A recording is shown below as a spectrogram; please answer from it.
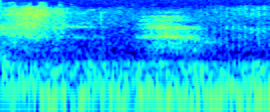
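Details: Sleeping pet cat named Kai, tired, snoring with a steady low rumbling breath, a breathy hiss rising in the upper range on the inhale and again about a second later, close and indoors.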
